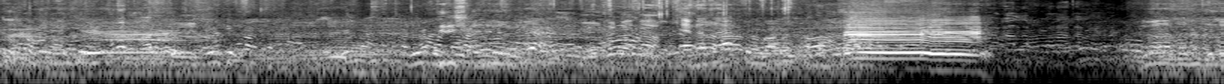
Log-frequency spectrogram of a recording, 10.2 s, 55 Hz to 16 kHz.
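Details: Young cattle at a Dhaka market on 4 February 2026, where a farmer buys the smallest bull and heifer calves; a loud, high, drawn-out moo rings out near the end over steady crowd chatter and haggling voices.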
